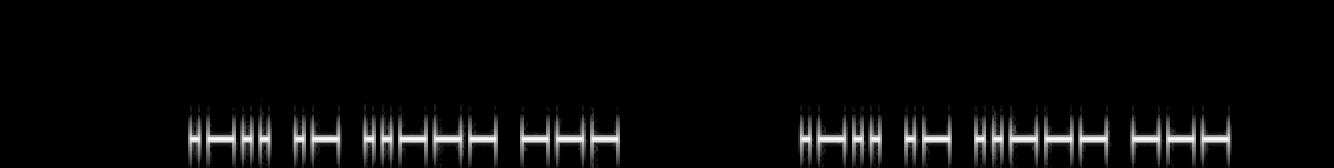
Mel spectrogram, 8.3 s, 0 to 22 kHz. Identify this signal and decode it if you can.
Morse code, heard as a keyed tone, about 22 wpm, 700 Hz. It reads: LA2O LA2O
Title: DXCC-100 Call Signs - 4 Characters - Repeated 2x - 22wpm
